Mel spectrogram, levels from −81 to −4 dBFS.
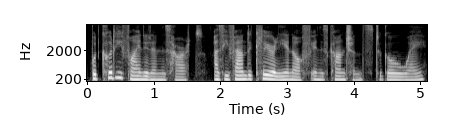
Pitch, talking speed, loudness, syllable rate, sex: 180 Hz, 210 wpm, -18 LUFS, 5.2 syllables/s, female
